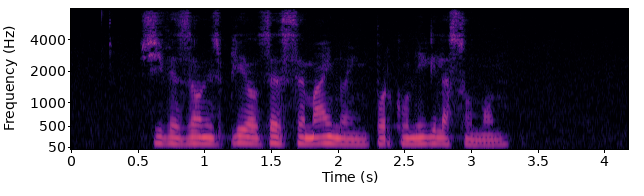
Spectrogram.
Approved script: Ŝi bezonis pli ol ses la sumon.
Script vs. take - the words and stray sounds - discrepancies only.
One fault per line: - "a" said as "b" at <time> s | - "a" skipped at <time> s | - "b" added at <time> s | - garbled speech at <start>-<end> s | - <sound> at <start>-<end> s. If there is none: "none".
- "semajnojn por kunigi" added at 1.7 s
